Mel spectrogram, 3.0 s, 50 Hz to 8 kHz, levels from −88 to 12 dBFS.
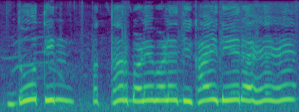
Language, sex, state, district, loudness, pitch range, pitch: Hindi, male, Madhya Pradesh, Dhar, -11 LUFS, 345-370 Hz, 365 Hz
